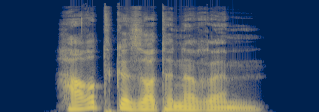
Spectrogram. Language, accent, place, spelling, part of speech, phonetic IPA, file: German, Germany, Berlin, hartgesottenerem, adjective, [ˈhaʁtɡəˌzɔtənəʁəm], De-hartgesottenerem.ogg
- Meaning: strong dative masculine/neuter singular comparative degree of hartgesotten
